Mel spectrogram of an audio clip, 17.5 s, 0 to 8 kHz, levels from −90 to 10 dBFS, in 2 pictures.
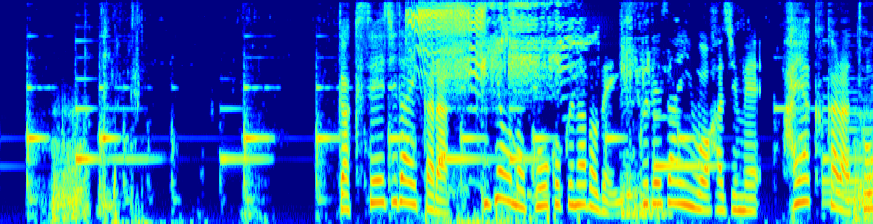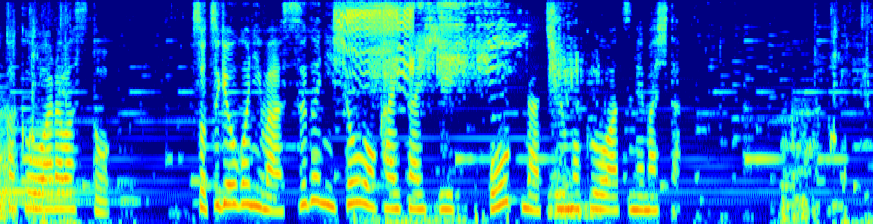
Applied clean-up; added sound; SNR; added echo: classical method spectral subtraction.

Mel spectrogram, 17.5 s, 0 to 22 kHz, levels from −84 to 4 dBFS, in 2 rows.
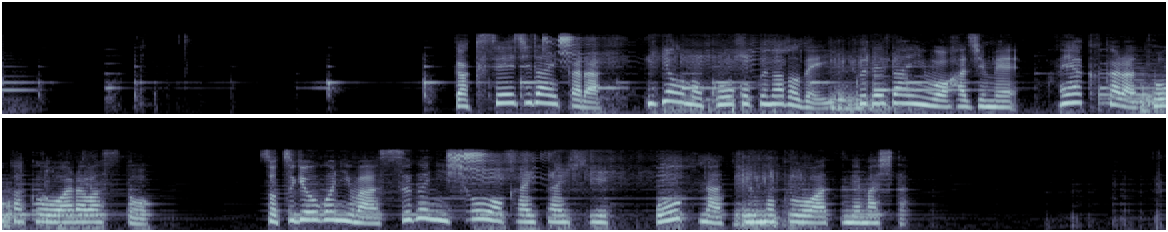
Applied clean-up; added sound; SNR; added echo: neural mask model RNNoise.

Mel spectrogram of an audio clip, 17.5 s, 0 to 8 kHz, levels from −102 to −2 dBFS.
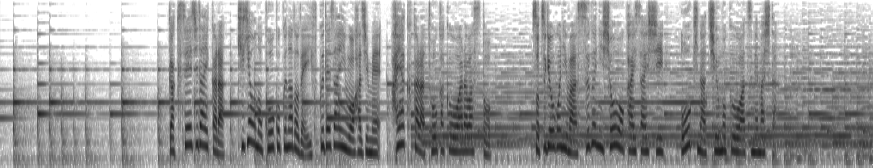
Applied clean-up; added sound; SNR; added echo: none; none; none; none.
